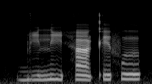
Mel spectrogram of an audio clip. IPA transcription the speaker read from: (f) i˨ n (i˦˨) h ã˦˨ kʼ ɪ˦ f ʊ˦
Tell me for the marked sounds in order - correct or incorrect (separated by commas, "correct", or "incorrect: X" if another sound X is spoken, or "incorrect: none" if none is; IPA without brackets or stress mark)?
incorrect: b, correct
